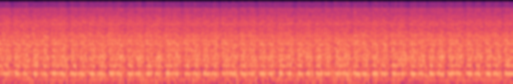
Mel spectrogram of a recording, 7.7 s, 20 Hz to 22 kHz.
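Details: 1988 Mazda RX7, 1.3 L 13B twin-rotor rotary, sat 10+ years, in neutral, mic left by the car: starter spins the engine at a steady, even pace with a whine on top but it never fires. Cranks, no start; cause not yet known.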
